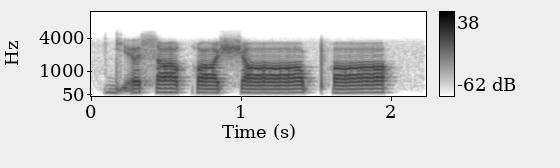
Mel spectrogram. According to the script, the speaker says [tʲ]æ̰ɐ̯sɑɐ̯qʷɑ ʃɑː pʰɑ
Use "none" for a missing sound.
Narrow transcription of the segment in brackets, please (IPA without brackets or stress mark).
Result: dʲ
